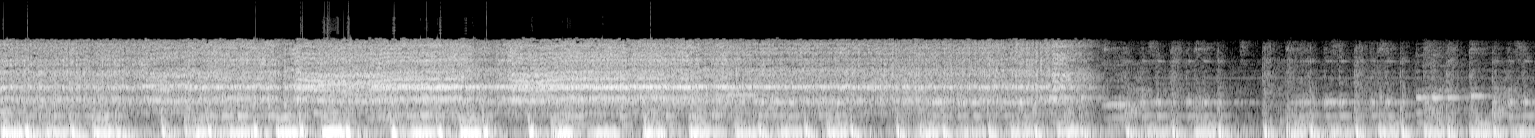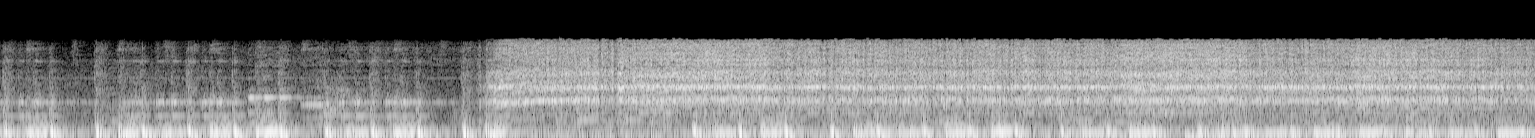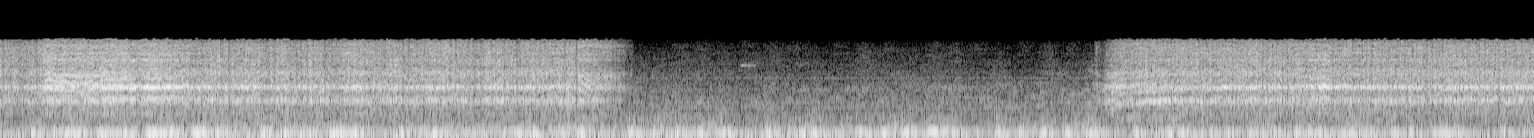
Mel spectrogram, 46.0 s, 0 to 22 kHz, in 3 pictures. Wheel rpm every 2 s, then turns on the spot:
160, 160, 160, 160, 160, 80, 0, 0, 0, 0, 120, 160, 160, 160, 160, 160, 160, 160, 60, 0, 10, 140, 160.
none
